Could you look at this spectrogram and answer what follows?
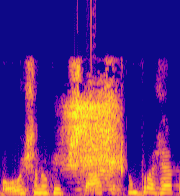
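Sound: sneeze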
